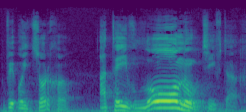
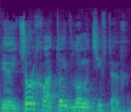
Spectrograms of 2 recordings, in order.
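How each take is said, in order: First: The phrase breaks after the word lonu. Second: The phrase breaks after the word atoiv. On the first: Open the part of your treasury that is good for us. The speaker calls it right. "you have to read it like this" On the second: Open for us the goodness of your treasury. The speaker calls it wrong. "we say"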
